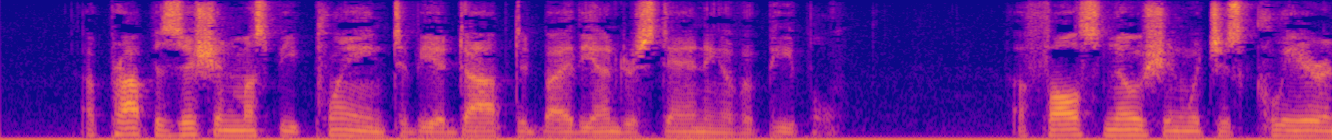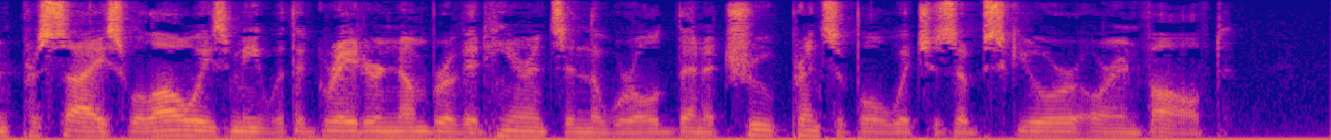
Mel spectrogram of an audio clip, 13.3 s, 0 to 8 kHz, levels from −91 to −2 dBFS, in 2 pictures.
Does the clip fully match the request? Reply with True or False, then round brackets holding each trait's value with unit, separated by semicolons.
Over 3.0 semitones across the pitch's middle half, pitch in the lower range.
False (2.6 semitones; 95 Hz)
